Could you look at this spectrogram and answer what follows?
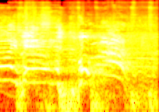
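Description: At the finish of a cycling race in Mandaluyong City, a crowd cheers and shouts in loud bursts. An announcer's voice and whoops rise above the general babble close by.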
